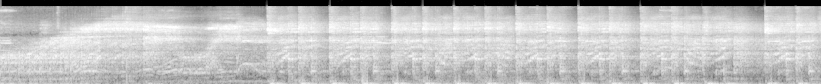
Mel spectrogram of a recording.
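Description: Electronic dance music played loud through an outdoor DJ sound system. A rising build-up with no bass runs for about three seconds, then a heavy kick drum and bass drop in on a steady beat of about two strokes a second, with a short break near the end.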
